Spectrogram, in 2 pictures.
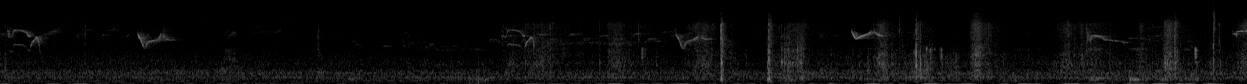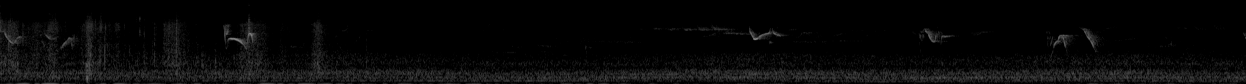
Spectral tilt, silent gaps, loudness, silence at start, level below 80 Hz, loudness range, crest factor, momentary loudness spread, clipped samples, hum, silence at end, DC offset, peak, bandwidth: -1.5 dB/octave; none; -46 LUFS; 0 s; -78 dBFS; 13 LU; 30 dB; 16 LU; under 0.1%; none; 0 s; under 0.1%; -20 dBFS; over 20 kHz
